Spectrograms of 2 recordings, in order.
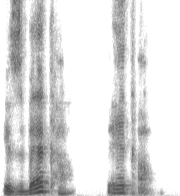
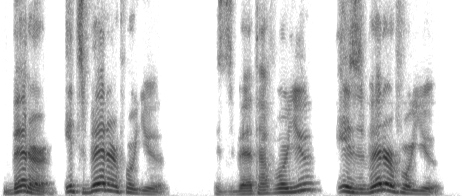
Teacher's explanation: Bueno, pues los norteamericanos no lo dicen así. No pronuncian tampoco esa T. Le tiran más a una R. Entonces usted va a escuchar a un norteamericano decir better.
